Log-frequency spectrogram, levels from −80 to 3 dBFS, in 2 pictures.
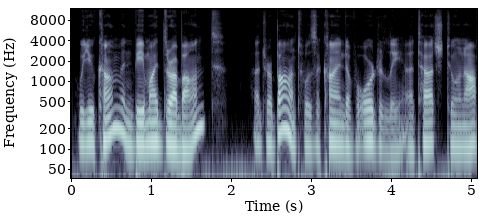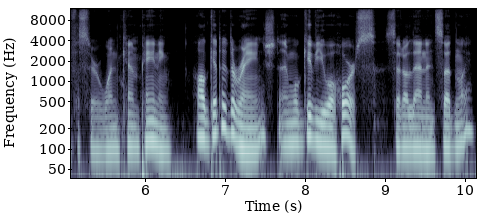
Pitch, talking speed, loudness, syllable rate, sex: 120 Hz, 195 wpm, -20 LUFS, 3.4 syllables/s, male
